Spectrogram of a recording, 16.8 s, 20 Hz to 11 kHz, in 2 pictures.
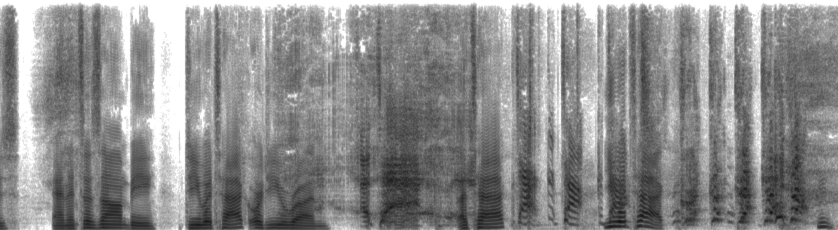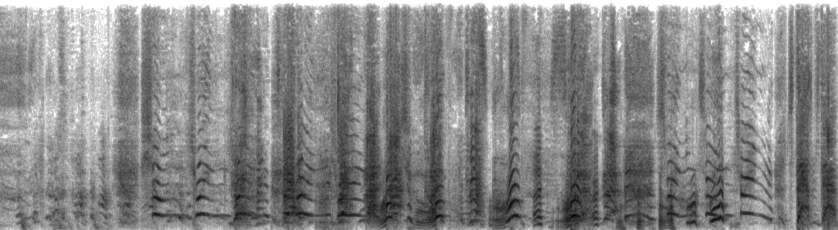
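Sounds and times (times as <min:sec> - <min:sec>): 
speech: 0:00.0 - 0:05.2, 0:06.0 - 0:06.9, 0:07.8 - 0:08.7, 0:12.4 - 0:16.7
person mimicking a dog barking with woofs and yips: 0:02.4 - 0:07.9, 0:09.8 - 0:16.7
chuckling: 0:02.7 - 0:16.7.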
